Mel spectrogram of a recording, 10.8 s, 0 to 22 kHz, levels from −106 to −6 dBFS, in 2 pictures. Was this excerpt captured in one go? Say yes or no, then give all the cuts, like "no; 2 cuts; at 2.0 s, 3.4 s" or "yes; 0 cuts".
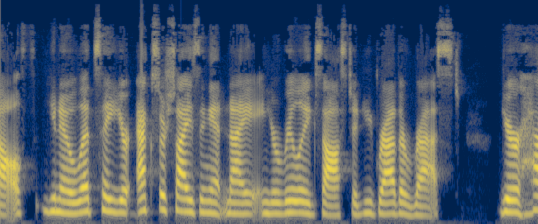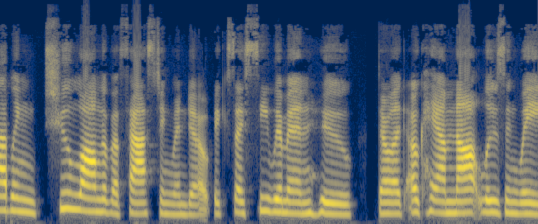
no; 1 cut; at 9.0 s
